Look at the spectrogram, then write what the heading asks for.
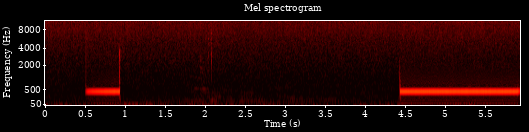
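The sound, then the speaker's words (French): A telephone ringback tone on a call to a clown: a steady mid-pitched beep cut off after a fraction of a second, a few seconds of quiet line hiss, then a second long ring that continues to the end. “Voici l'enregistrement de notre court échange téléphonique.”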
